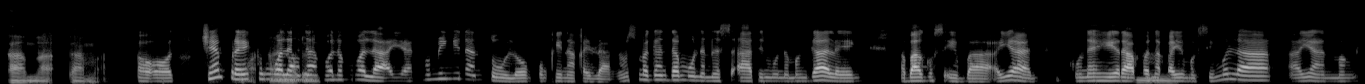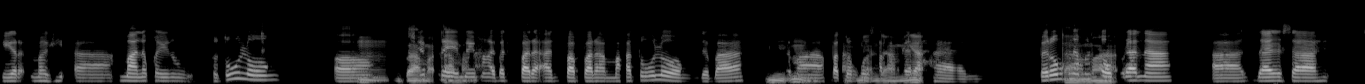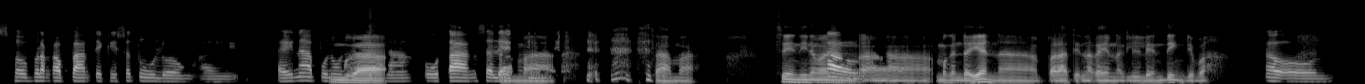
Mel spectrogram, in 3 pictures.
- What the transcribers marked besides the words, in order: tapping; laugh
- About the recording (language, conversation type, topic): Filipino, unstructured, Paano mo nililinaw ang usapan tungkol sa pera sa isang relasyon?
